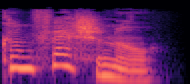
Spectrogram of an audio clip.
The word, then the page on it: confessional: British English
